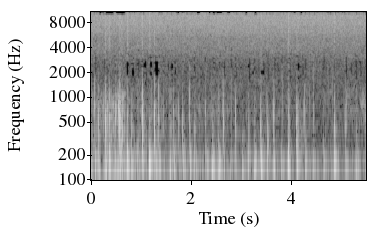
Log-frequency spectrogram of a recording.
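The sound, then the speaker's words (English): Horses' hooves clip-clop steadily at a quick, uneven pace as several horses cut across a cottonwood patch toward a watering pond, the sharp hoof strikes dense and continuous throughout with no voices. “These poor horses certainly are anxious to get to that water.”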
